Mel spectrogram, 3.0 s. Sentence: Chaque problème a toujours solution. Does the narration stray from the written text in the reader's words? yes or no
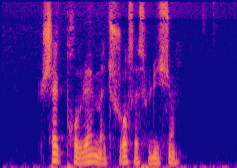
yes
